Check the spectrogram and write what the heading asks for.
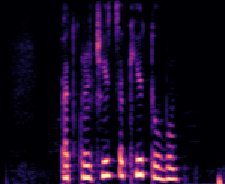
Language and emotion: Russian, neutral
